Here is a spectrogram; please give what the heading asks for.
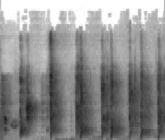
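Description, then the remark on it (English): A few people clap their hands in a quick, uneven burst of applause for a special guest, sharp, while a voice talks and laughs faintly underneath. “Clap it up for him.”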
